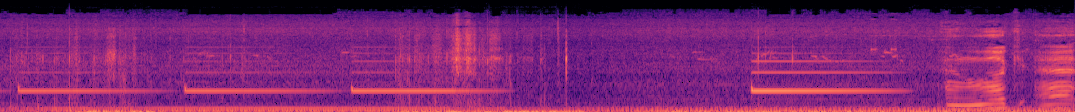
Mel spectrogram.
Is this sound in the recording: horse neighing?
no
